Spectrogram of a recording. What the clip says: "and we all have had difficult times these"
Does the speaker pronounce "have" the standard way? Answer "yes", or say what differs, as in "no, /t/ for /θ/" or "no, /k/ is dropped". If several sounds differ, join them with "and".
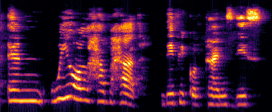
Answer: yes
